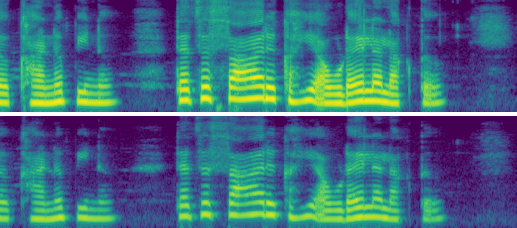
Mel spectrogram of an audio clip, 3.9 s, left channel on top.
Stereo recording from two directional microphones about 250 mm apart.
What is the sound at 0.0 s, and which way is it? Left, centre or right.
Speech, left.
